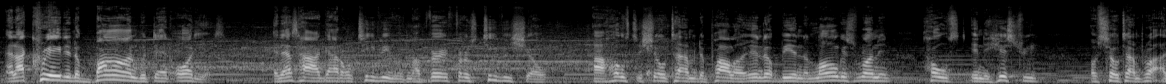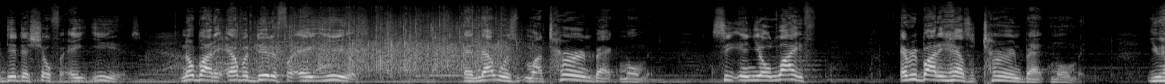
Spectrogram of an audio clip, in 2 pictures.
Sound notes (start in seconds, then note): 13.4 audience clapping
